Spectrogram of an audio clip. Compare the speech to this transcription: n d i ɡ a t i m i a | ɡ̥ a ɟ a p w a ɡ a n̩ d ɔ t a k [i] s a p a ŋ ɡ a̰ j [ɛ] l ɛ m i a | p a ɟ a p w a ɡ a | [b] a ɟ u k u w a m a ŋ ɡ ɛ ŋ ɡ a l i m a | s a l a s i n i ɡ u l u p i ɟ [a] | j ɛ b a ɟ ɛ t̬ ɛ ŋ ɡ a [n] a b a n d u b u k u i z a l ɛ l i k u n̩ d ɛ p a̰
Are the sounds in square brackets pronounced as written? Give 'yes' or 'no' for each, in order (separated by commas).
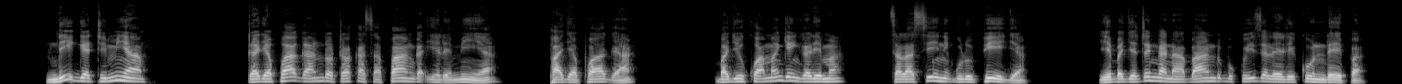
no, yes, yes, yes, yes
